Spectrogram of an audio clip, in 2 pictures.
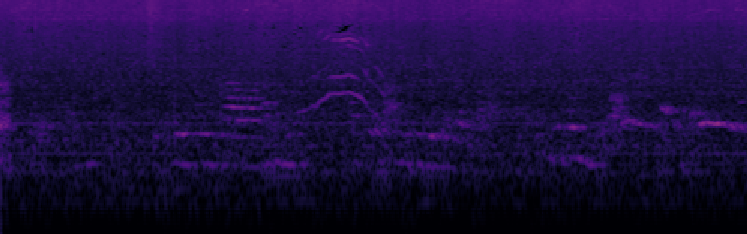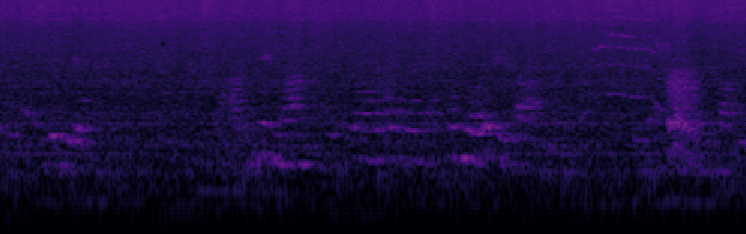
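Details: Angora mother cat and kittens chattering together, the mother described as scolding the kittens to sleep: a string of short, soft, bending meows spaced irregularly over fifteen seconds, over a constant low hum.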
